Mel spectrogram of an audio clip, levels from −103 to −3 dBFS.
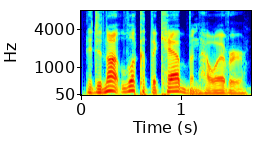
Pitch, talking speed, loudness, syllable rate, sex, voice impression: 105 Hz, 280 wpm, -18 LUFS, 7.0 syllables/s, male, masculine, adult-like, slightly fluent, cool, slightly intellectual, slightly calm, slightly friendly, reassuring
